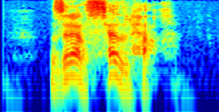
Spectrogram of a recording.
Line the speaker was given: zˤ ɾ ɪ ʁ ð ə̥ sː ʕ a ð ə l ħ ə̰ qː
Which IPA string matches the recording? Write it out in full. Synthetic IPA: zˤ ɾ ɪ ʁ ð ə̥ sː ʕ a ð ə l ħ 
